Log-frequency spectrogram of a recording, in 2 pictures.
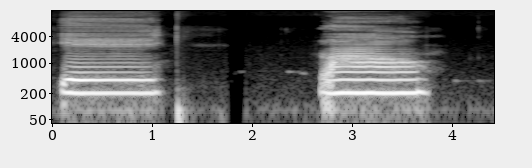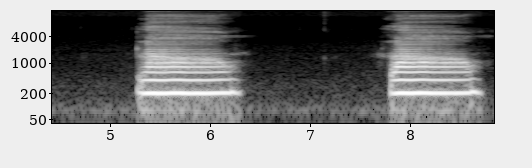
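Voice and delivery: "Ye" and "Lao" drawn out on one even pitch; high level tone. Shown as a demonstration. Teacher drills class to repeat, high level tone. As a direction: hold every "Ye" and "Lao" steady. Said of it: "The first tone is very high level".

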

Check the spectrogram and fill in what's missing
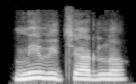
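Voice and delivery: usual speaking voice

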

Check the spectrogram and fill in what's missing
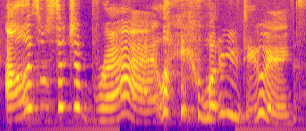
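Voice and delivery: drawn-out exasperation at a brat; exasperated. Real, not acted. Exasperated at younger self's story.

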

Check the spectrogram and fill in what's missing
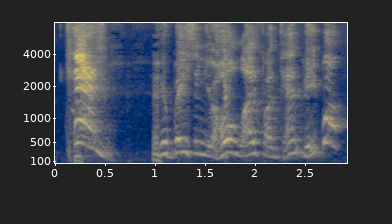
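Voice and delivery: laughing, high squeal of incredulity; ridiculing with an amazed, high-pitched laugh; mock disbelief. Mock disbelief at only ten names.

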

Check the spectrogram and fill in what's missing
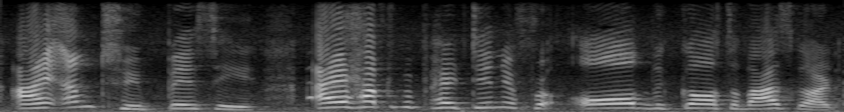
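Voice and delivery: loud, high-pitched exasperation; exasperated refusal. A narrator's reading. Overworked cook of the gods, loudly exasperated. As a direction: complain forcefully, pressing each word. Busy god refuses his visitors.

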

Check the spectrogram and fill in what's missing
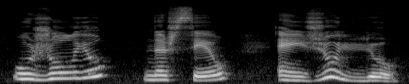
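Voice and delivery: slow European Portuguese, "Julio" with l-i, "julho" with lh; Portuguese sentence demo. Shown as a demonstration. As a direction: stretch each word to contrast "Julio" and "julho". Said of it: "Después la frase".

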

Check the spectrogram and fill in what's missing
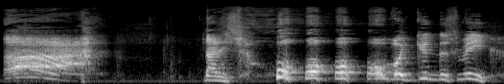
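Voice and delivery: high, loud gasps at a sour sip; puckering exclamations, shocked by sourness; sour drink reaction. Real, not acted. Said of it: "that's sour".

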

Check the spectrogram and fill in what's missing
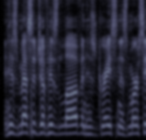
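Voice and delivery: ordinary talk, nothing marked

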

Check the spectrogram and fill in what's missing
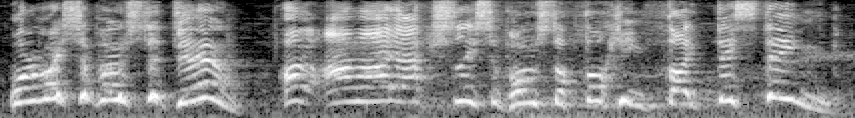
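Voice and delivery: high, wailing protest; panicked disbelief. Real, not acted. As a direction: plead in alarm at having to fight it. Panics at having to fight it.

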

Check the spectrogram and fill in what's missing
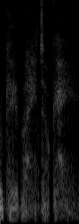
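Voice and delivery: whispered, gentle comfort; soft reassurance. Retold or imitated. Father whispering comfort to his scared son, softly. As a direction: hush a scared child.

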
